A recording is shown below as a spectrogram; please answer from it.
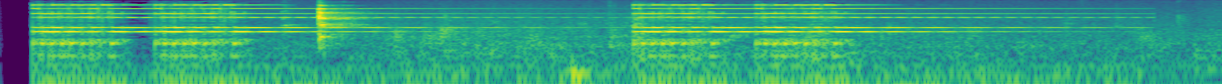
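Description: Telephone ringing: two rings about three seconds apart, each a double pulse of steady tones that fades away, with a sharp click between them.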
